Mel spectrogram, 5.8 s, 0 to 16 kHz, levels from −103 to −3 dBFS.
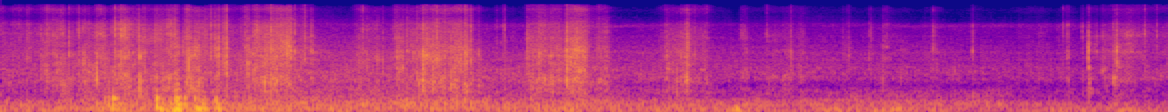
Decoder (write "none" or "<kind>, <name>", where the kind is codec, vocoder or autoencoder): autoencoder, DAC-VAE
